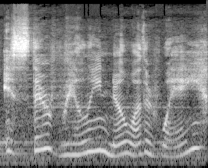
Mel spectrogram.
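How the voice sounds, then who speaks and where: A woman's voice: fairly high pitch, animated, a little slow, loud music behind the voice. A woman playing a cool, cheeky young teammate in a video game, with a laid-back, dry delivery. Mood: quietly sad.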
